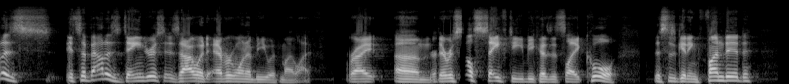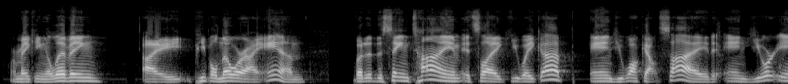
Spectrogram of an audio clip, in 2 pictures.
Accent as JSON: {"language": "English", "town": "Dallas", "country": "United States", "said": "You got to understand, like I'm from Dallas. I'm from a town of 4,300 people."}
